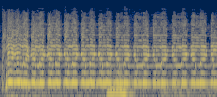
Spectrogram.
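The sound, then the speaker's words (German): A voice imitates an alarm sounding from an adjoining room, holding a loud, steady, buzzing tone at one pitch for a couple of seconds with a slight pulsing wobble. “Hm, okay, das war wohl der Alarm.”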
